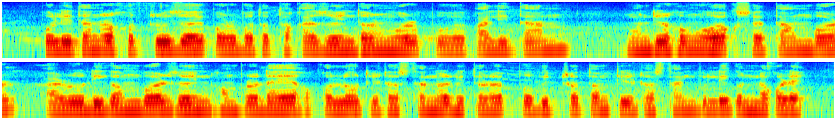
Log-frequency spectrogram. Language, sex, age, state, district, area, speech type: Assamese, male, 30-45, Assam, Kamrup Metropolitan, urban, read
